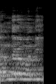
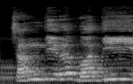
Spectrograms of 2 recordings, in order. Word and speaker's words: சந்திரவதி: ஏன்னா இது நம்முடைய நாக்கு புரட்சியால் தவறாக உச்சரிச்சுட்டு இருக்கிறோம். சந்திரனாலும் மதினாலும் ஒண்ணுதானே. எப்படி சந்திரமதின்னு சொன்னீங்க? தவறு. மூல இலக்கியத்துல சந்திரவதி என்று இருக்கிறது. அதற்கு சொல்லுவார் பார்வதி, திலகவதி, குணவதி என்பது போல சந்திரவதி என்பதுதான் சரி.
